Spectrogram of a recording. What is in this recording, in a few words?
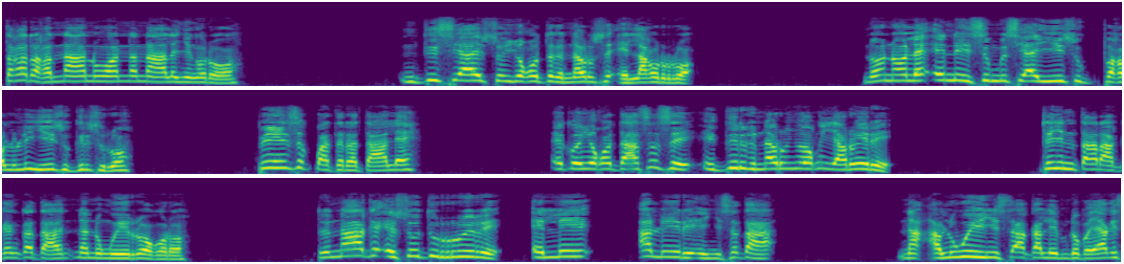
good news, kabiye bible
